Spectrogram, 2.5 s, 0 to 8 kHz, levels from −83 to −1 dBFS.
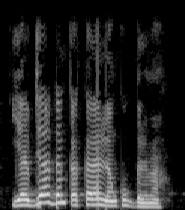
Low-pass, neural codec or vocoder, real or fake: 7.2 kHz; none; real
